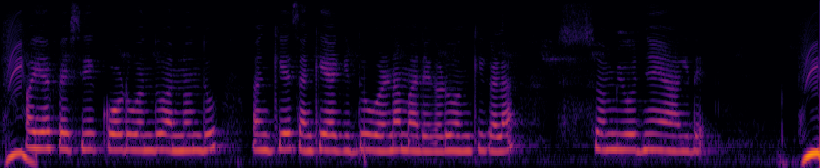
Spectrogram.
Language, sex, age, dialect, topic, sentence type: Kannada, female, 18-24, Mysore Kannada, banking, statement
